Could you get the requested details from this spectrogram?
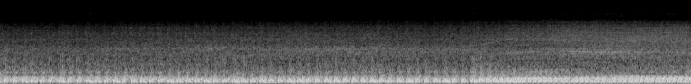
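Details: Used 2018 Harley-Davidson CVO Road Glide inspected before purchase, idling about 1000 rpm: even loping V-twin thump, deep exhaust note, no knocks or ticks; healthy warm engine, no motor noise.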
